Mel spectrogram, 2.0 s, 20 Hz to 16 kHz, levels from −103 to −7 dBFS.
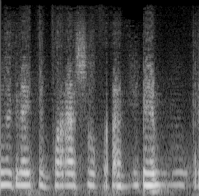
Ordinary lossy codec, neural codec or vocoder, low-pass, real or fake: none; codec, 44.1 kHz, 0.9 kbps, DAC; 14.4 kHz; fake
